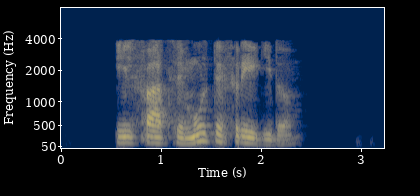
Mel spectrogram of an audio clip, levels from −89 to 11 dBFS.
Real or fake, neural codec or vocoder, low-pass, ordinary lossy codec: real; none; 7.2 kHz; AAC, 16 kbps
